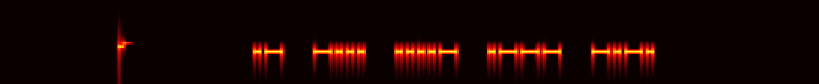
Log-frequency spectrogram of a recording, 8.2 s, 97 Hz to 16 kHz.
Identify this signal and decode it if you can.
Morse code, heard as a keyed tone, about 23 wpm, spaced as for 16 wpm, 690 Hz. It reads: AB4JC
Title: USA Call Signs - 5 Characters - 2x Character Spacing - 22wpm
